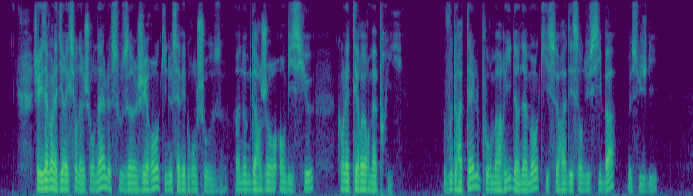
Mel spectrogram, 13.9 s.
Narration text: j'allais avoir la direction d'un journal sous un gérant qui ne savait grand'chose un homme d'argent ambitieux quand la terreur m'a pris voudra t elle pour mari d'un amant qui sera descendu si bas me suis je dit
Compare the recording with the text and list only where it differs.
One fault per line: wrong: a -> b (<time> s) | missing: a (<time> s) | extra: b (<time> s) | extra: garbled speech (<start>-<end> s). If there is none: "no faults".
no faults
